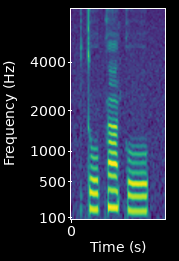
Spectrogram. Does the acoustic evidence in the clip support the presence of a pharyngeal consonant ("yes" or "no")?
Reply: no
